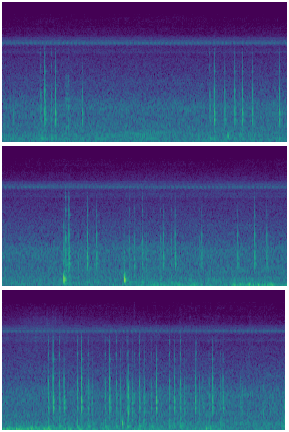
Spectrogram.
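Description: Wooden hive frames knock and scrape as a beekeeper handles them.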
